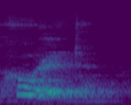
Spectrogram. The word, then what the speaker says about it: could: Could. Mais le L ne se prononce pas.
